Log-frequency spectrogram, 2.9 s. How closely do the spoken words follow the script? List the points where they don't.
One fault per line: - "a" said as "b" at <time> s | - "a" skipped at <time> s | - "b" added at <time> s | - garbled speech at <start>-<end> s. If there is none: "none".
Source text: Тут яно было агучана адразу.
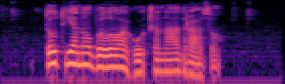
none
